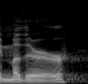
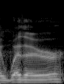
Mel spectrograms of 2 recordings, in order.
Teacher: a genuine northern accent involves the rhotic R, which is the hard pronunciation of the letter R at the end of a word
